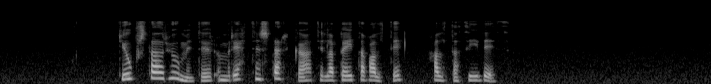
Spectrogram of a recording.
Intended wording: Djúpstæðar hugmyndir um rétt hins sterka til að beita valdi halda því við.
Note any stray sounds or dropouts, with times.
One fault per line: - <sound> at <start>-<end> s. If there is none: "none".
none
